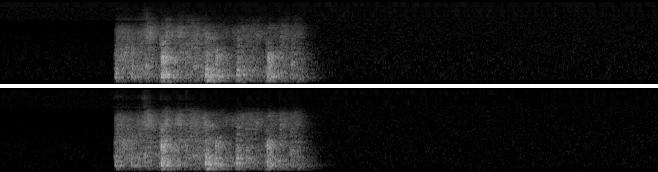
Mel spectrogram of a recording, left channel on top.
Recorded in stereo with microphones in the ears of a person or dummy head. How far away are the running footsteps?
About 4 m.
